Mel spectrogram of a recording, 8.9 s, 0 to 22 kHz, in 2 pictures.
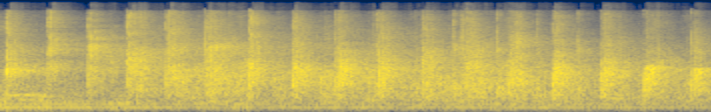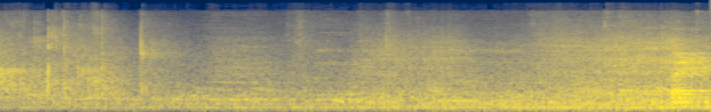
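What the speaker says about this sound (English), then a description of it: "Another round of applause." Audience applause at a 2013 student government spring candidate forum, a steady burst of many hands clapping for about five seconds before fading into room murmur.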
